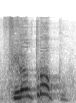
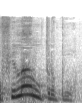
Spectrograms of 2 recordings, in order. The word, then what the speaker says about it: filantropo: Filantropo e não filântropo.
